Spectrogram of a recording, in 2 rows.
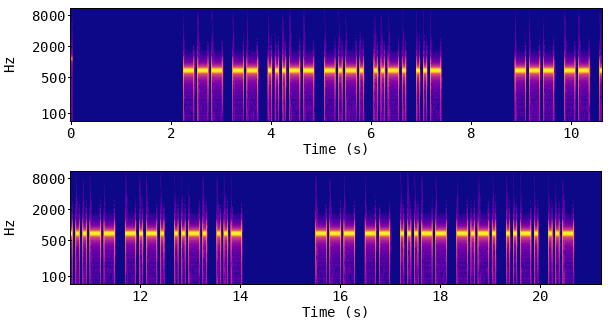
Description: Morse code, heard as a keyed tone, about 17 wpm, 700 Hz. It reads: OM3CFU OM3CFU OM3CFU
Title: DXCC-100 Call Signs - 6 Characters - Repeated 3x - 17wpm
